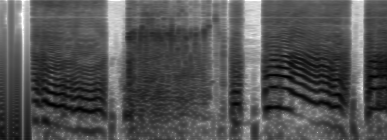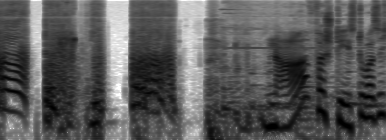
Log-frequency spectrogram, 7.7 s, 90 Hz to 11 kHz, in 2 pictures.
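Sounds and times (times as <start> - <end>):
loud buzzy fart noises blown with the mouth: 0.0 - 5.8
speech: 6.6 - 7.7.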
